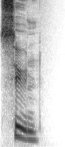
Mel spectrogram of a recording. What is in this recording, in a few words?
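"soon", British English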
